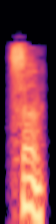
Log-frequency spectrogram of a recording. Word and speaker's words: SSSN: A few minutes later, Ulan, Gianos, Melania, and Itri were named Team UAMI, pronounced Ultramarine. Sun's team arguably got off the best with Team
